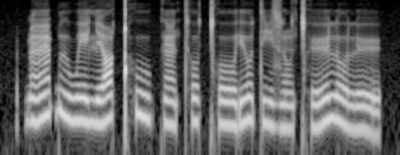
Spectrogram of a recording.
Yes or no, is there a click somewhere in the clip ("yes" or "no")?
yes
